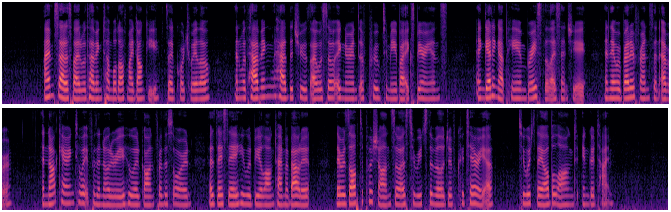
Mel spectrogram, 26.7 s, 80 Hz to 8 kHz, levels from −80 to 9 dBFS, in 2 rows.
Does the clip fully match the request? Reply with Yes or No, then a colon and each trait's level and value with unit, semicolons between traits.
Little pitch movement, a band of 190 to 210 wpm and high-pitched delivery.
Yes: narrow, 1.5 semitones; average, 195 wpm; high, 205 Hz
